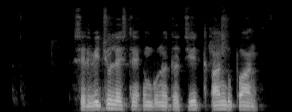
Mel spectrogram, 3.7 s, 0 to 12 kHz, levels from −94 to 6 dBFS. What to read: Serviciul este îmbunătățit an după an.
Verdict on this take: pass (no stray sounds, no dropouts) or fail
pass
